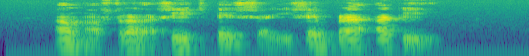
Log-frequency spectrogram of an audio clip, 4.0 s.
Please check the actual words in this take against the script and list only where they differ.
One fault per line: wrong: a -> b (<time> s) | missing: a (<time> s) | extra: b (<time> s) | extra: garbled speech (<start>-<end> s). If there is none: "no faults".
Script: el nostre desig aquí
extra: és seguir sempre (1.7 s)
